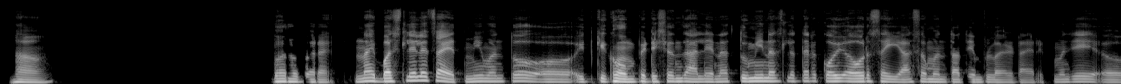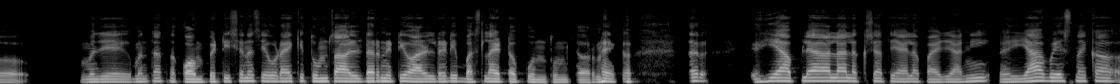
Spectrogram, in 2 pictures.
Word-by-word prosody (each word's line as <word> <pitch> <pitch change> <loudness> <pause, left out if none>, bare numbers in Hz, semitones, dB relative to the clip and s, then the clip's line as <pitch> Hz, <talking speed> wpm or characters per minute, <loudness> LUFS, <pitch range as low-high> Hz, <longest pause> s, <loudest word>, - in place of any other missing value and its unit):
हां. 110 -1 0 2.2
बरोबर 130 -4 +2
आहे, 105 - -3 0.3
नाही 155 +2 +6
बसलेलेच 180 +6 +5
आहेत, 135 -9 +6
मी 135 +2 +2
म्हणतो, 140 +2 0 0.5
अ, - - -8
इतके 125 +3 -1
कॉम्पिटिशन 130 0 +5
झाले 130 -2 +2
ना, 130 +1 0
तुम्ही 145 +1 +6
नसलं 145 0 +1
तर 150 0 -1
कोई 145 0 +6
और 135 +1 +5
सही 125 -3 +1
असं 130 +2 -3
म्हणतात 115 -2 -2
एम्प्लॉयर 110 -2 -4
डायरेक्ट, 100 0 -11
म्हणजे 120 +3 -4 0.2
अ, 105 -2 -5 0.6
म्हणजे 120 +1 -3
म्हणतात 130 +3 -5
ना, 135 - -4
कॉम्पिटिशनच 135 +5 -1
एवढं 140 -1 -1
आहे, 140 0 0
की 155 - -5
तुमचा 145 0 +1
अल्टरनेटिव्ह 140 +1 0
ऑलरेडी 130 +2 0
बसलाय 135 +2 -1
आहे 130 - -1
टपून 120 -3 -2
तुमच्यावर 110 -1 -5
नाही 130 +2 +1
का. 130 - -2 0.6
तर 160 0 -2 0.5
हे 130 +5 -2
आपल्याला 155 +1 +1
लक्षात 145 -1 -5
यायला 130 -1 -3
पाहिजे 120 0 -4
आणि 140 +7 -3 0.4
या 160 +4 +2
वेळेस, 155 -1 -2
नाही 155 -1 -4
का, 160 -2 -2
135 Hz, 140 wpm, -23 LUFS, 120-145 Hz, 2.2 s, नाही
